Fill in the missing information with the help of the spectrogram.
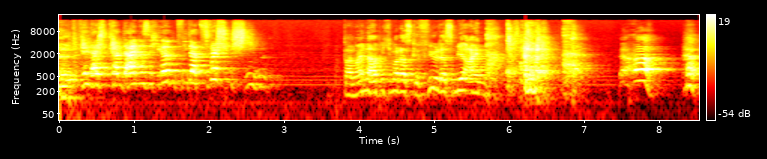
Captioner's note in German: hustet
